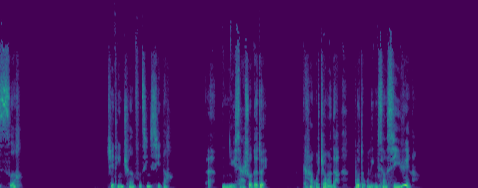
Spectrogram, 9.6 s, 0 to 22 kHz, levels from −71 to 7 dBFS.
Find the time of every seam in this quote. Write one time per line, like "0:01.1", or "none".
none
